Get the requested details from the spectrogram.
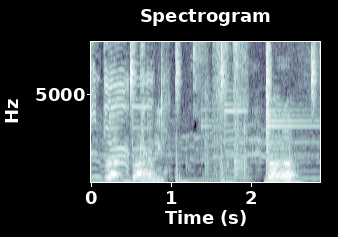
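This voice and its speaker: Music runs underneath. Over it comes a man's voice at a medium pitch. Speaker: amateur filmmaker. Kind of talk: casual explanation to camera.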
